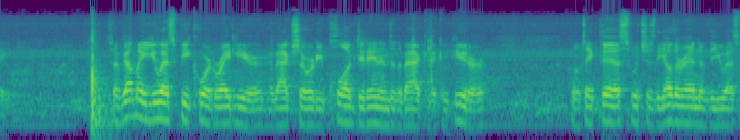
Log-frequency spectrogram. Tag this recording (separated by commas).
Speech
